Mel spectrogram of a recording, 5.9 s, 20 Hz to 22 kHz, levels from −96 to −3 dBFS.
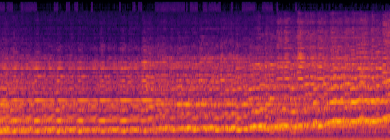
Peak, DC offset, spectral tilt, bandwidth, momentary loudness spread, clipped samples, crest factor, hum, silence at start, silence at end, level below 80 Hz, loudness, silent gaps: -12 dBFS; under 0.1%; -3 dB/octave; over 20 kHz; 6 LU; under 0.1%; 14 dB; none; 0 s; 0 s; -44 dBFS; -26 LUFS; none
